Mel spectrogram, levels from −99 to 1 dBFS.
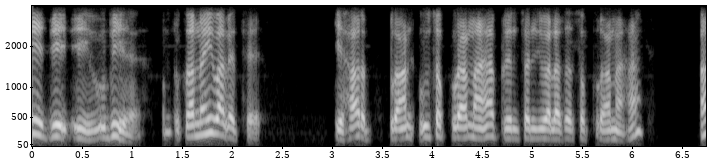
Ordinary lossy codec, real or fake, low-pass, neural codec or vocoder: Opus, 24 kbps; fake; 3.6 kHz; codec, 16 kHz, 2 kbps, FunCodec, trained on LibriTTS, 25 frames a second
